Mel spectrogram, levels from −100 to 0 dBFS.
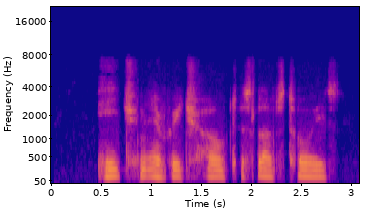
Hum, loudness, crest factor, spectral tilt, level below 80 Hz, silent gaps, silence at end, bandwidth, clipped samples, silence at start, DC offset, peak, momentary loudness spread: none; -38 LUFS; 18 dB; -5.5 dB/octave; -78 dBFS; none; 0.25 s; 7.6 kHz; under 0.1%; 0.45 s; under 0.1%; -22 dBFS; 3 LU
